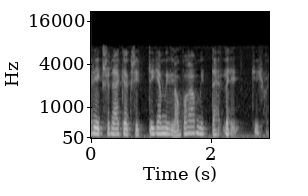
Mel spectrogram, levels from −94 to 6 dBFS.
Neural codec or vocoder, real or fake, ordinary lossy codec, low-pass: codec, 16 kHz, 16 kbps, FunCodec, trained on Chinese and English, 50 frames a second; fake; none; 7.2 kHz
